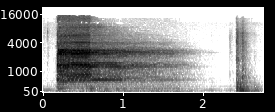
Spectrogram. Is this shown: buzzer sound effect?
yes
